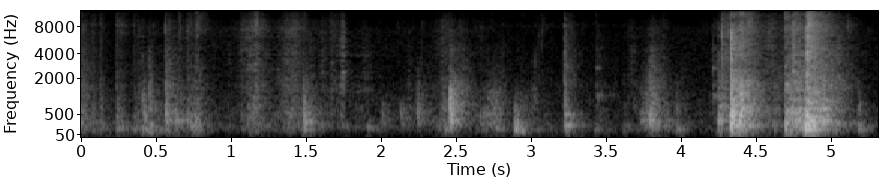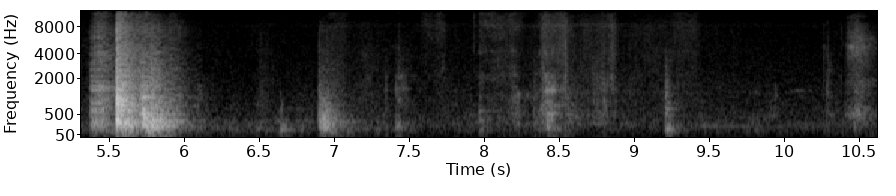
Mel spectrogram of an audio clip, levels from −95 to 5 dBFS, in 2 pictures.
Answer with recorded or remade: recorded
